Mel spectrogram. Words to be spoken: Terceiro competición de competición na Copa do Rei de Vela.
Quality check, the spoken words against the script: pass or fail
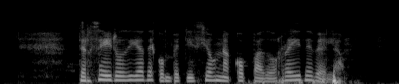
fail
